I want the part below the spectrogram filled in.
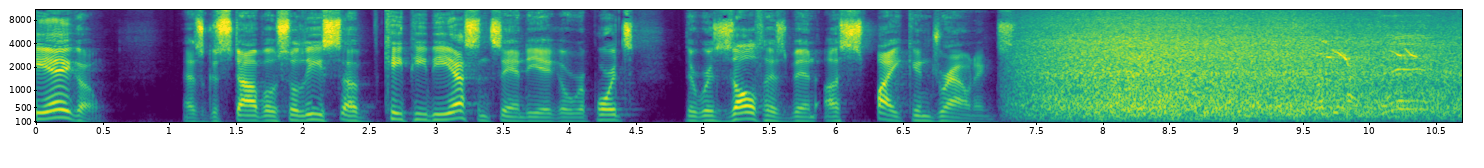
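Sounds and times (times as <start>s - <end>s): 
speech: 0.0s - 8.4s
ocean waves crashing on a beach: 7.3s - 10.6s.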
